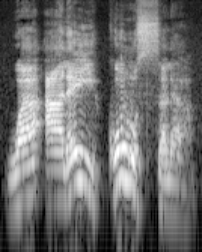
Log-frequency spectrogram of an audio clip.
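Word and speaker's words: وعليكم السلام: Now, this alif is not at the beginning anymore. Therefore, it's now silent. And the lam is also silent for different reason. Because this is saying is sun letter. It's carrying shadda.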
